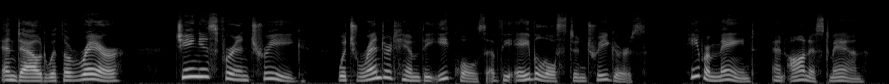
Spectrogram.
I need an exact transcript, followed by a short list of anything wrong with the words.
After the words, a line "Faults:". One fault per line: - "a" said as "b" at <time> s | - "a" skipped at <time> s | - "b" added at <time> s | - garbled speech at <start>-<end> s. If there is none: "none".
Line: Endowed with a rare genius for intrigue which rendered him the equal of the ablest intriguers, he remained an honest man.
Endowed with a rare genius for intrigue which rendered him the equals of the ablest intriguers, he remained an honest man.
Faults:
- "equal" said as "equals" at 4.4 s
